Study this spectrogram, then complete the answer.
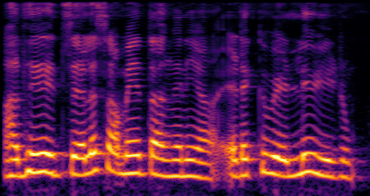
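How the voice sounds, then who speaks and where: A woman reading the lines of a sharp-tongued, suspicious older woman in a TV serial recap. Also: medium pitch, fairly even intonation, a little fast, close to an everyday voice. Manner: suspicious, muttering.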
